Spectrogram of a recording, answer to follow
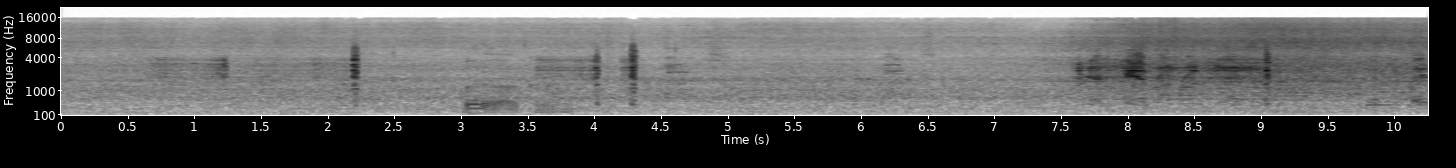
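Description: A freight train led by GE ES44AC diesel locomotives rolls by with a steady rumble. A few sharp clanks come about two and four seconds in, and voices come in near the end.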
